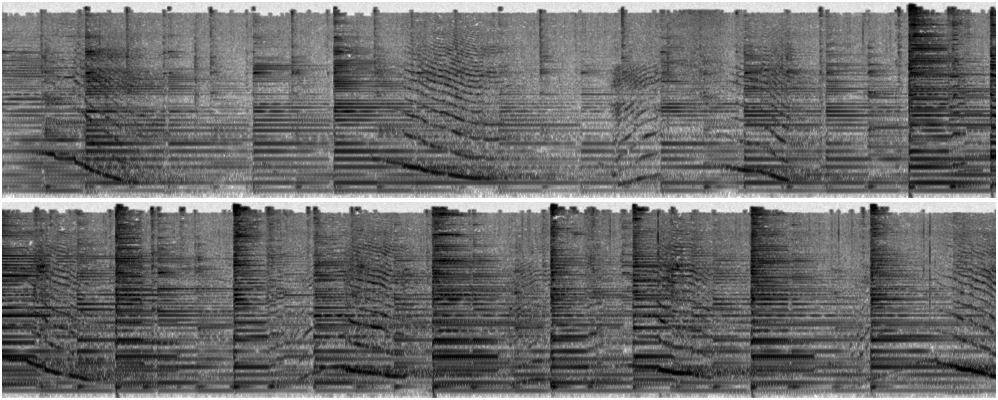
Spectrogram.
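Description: Sweeping, swooping whale and other cetacean calls, recorded by a bioacoustics and field-recording pioneer, glide up and down over a steady musical backdrop of sustained tones, repeating in long arcs throughout with no talking.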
